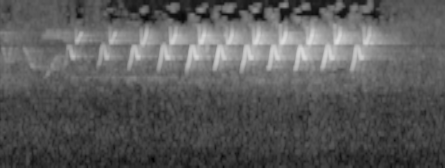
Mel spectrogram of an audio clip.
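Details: A male Prothonotary warbler sings a quick series of about a dozen bright, ringing, high notes, each sliding slightly, growing louder, then stopping abruptly over a faint background hiss.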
